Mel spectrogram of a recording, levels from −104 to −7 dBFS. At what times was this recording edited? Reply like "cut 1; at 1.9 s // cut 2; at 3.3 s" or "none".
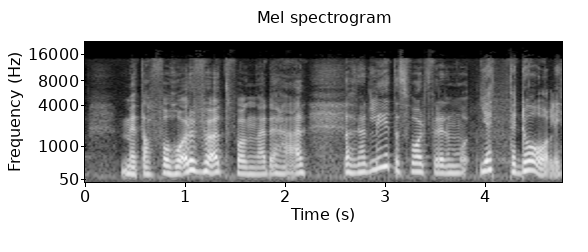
cut 1; at 2.6 s // cut 2; at 3.8 s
